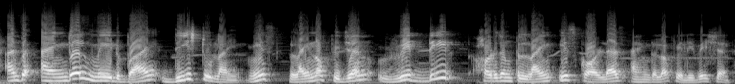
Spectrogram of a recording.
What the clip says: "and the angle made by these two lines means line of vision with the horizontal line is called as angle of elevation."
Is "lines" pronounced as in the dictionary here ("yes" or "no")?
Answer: no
